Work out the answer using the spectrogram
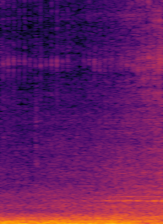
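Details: Trane package AC unit, customer reported thumping and on-off cycling, after drain cleared and cooling called from thermostat: steady, even low rumble from compressor and fan, no thumping or cycling; cooling normally.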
